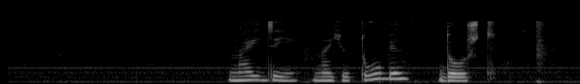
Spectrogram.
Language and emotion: Russian, neutral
